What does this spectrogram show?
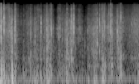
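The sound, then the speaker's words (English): Continuous crinkling of stiff wrapping paper as a person who has accidentally wrapped themselves up in it is stuck, a busy run of crackly rustles and crumples with irregular louder bursts, nobody speaking. “I've just accidentally wrapped myself up in a bunch of it, and embarrassing to say, but I'm stuck.”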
